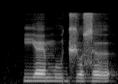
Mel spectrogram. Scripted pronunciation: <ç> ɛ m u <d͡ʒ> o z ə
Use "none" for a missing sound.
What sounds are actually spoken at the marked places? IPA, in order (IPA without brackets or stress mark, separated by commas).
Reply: j, d͡ʒ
